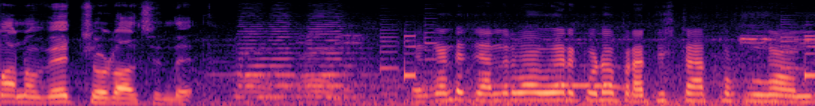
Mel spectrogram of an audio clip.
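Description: A vehicle horn honks for about a second, starting about a second in, over a man talking in street traffic.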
